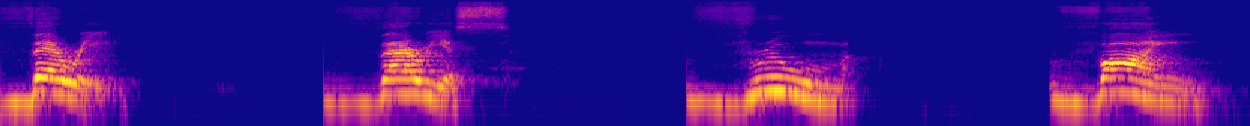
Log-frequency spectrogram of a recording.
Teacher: V ده توأم الاف، والاثنين بيطلعوا من نفس المخرج، بس واحد فويسلس اللي هو الاف، واحد فويس بقى خناقه، تحط ايدك هنا تلاقي فيه V.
